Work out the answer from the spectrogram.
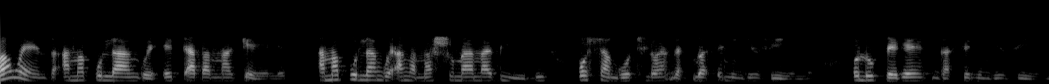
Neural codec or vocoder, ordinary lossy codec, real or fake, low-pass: none; none; real; 3.6 kHz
